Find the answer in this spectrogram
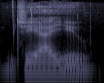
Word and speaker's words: Giulia: Julia is spelled with a G, Giulia.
